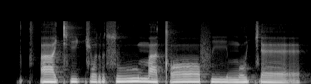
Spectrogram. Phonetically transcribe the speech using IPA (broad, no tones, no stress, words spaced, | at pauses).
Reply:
t͡sʼa cʰicorsuːma tʼɔːfiː mocɾɛː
